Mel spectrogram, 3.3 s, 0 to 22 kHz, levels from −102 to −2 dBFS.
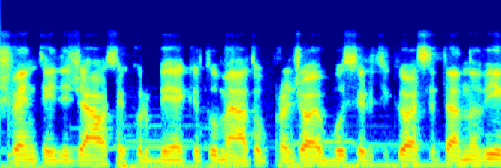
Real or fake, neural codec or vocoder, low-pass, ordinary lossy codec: real; none; 7.2 kHz; Opus, 32 kbps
